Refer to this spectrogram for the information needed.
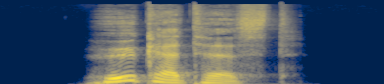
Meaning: inflection of hökern: 1. second-person singular preterite 2. second-person singular subjunctive II
- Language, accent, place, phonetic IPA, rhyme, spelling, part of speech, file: German, Germany, Berlin, [ˈhøːkɐtəst], -øːkɐtəst, hökertest, verb, De-hökertest.ogg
